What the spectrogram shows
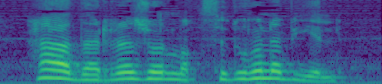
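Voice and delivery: plain

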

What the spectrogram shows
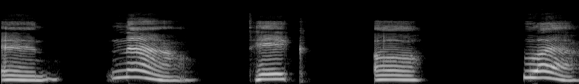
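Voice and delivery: very slow, broken-up navigation voice, mid-phrase pauses, stretched words. Mocking the voice that gives shitty directions, imitating a very slow directions voice. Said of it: "speaks as if it's ... unable to reproduce more than two words per minute".

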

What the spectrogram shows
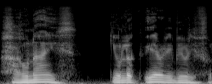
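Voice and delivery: plain

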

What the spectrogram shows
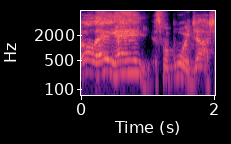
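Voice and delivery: re-enacted shout. Retelling spotting their son Josh from a distance, retelling a yell. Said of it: "And I'm yelling".

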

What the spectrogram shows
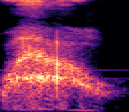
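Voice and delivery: hushed whisper. Narrating a story, Sam watches the angel soar over the mice: whispered. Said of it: "whispered Sam".

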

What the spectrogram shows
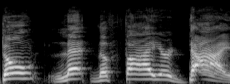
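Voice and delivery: loud, slow, fervent, fiery preaching voice.

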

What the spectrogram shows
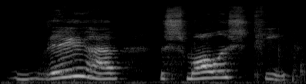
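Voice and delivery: plain

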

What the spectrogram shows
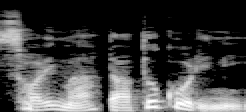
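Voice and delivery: ordinary talk

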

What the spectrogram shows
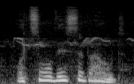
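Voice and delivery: quiet, hushed, soft half-whisper. Rebecca asks Edward about the engines' quarrel, half-whispering. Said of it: "whispered Rebecca to Edward".

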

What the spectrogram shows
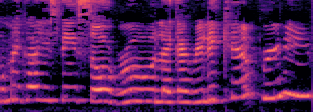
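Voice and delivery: put-on high, weepy, teary drunken sobbing through words. Retelling crying in the car while drunk: imitating own drunk crying. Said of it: "and I start crying".

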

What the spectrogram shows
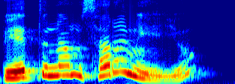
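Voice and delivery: rising questioning intonation. Turning a phrase without a question mark into a question: questioning intonation. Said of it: "just টোনটাকে change করে দেন।".

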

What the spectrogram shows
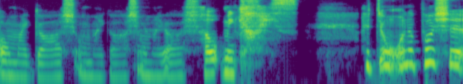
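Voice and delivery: nervous, anxious and frightened. Hesitating before pressing a button on a tablet: nervous and scared. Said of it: "I'm so scared".

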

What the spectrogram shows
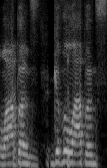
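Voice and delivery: put-on heavy Austrian accent. Describing someone who is going to be Arnold Schwarzenegger: Arnold Schwarzenegger impression. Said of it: "he's gonna be Arnold Schwarzenegger".

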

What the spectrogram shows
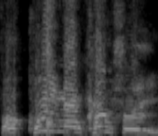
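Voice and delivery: high-pitched, rousing, charging battle cry. Jumping off a roof to charge with a spear: shouting a battle cry. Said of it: "I shall shout".

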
